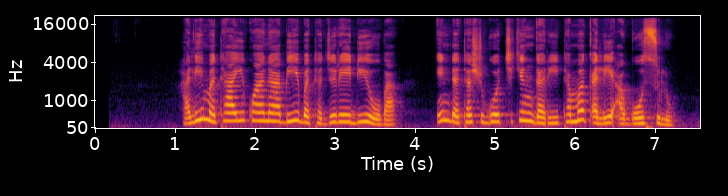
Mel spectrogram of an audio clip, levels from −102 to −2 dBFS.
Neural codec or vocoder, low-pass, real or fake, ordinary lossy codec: none; none; real; none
